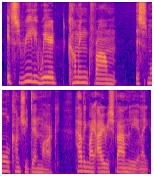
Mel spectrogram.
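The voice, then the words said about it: Danish accent with Irish twang. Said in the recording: “you have got that really interesting accent because one minute you're Danish and then the Irish twang really came out then.”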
